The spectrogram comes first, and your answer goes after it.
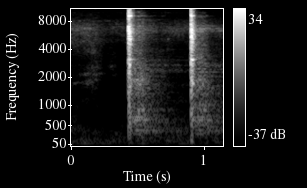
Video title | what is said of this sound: Service Call At An OLIVER Show | hear that solid sound one more time we're snug as a bug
